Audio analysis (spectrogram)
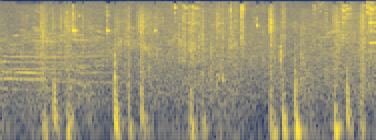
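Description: Horse hooves clip-clopping in a medieval game setting, a moderate walking rhythm of soft, fairly close hoofbeats with a faint ambient bed behind, no voices.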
